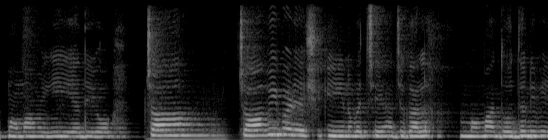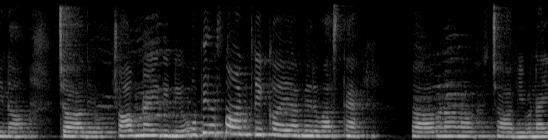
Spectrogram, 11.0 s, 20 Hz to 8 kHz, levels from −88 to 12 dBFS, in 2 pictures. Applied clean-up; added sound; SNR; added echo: neural mask model RNNoise.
